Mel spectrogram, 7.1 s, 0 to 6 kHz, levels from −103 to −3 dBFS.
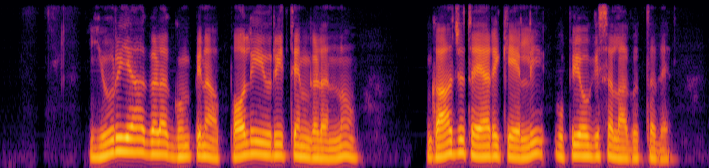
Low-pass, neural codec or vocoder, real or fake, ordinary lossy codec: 5.4 kHz; codec, 16 kHz, 16 kbps, FunCodec, trained on Chinese and English, 50 frames a second; fake; none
